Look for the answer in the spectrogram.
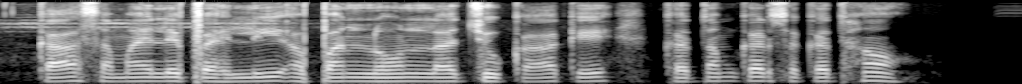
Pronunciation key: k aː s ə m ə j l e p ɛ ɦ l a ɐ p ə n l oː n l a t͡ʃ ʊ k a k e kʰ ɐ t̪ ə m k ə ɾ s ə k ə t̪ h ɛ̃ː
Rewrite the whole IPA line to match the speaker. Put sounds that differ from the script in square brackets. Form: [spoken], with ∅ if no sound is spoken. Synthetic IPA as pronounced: k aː s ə m ə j l e p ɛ ɦ l [i] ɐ p ə n l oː n l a t͡ʃ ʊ k a k e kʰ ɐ t̪ ə m k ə ɾ s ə k ə t̪ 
